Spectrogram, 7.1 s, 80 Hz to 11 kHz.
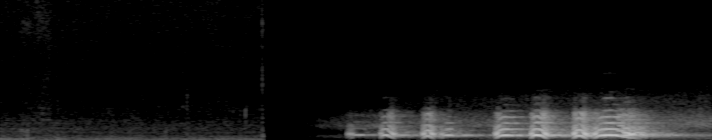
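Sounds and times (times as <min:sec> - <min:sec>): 
barred owl hooting: 0:03.8 - 0:06.6.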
